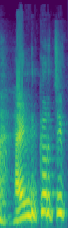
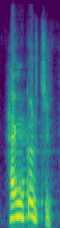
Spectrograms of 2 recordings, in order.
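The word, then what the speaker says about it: handkerchief: word हैंड कर चफ इसको हम हैंड करर चफ नहीं पढ़ते हम क्या पढ़ते हैं हैंकर चिप डी is silent here एक और वर्ड है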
